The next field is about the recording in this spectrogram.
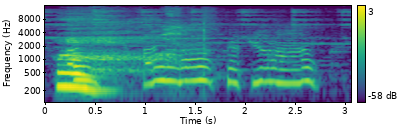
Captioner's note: Arizona yawns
